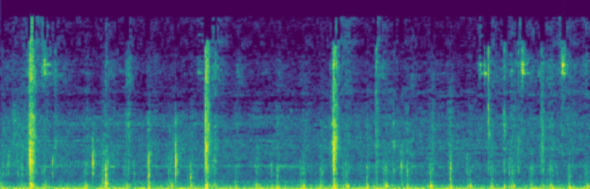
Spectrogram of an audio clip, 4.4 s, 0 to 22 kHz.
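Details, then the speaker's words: Maruti Alto 800 driven on rough off-road surface: irregular plastic clatter and ticking following bumps, not engine speed, from loose dashboard screws; wheel bearing also worn. "അതുകൊണ്ടാണ് ഈസ്റ്ററയും sound വരുന്നത് അത് മാത്രമല്ല ഡാഷ്ബോർഡും full ആയിട്ട് sound ഉണ്ട് കേട്ടോ"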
